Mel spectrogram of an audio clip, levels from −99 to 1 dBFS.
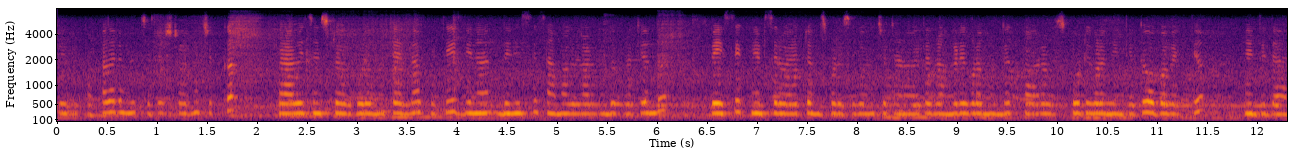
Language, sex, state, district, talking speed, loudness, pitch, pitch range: Kannada, female, Karnataka, Chamarajanagar, 145 wpm, -31 LUFS, 255 Hz, 250-265 Hz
